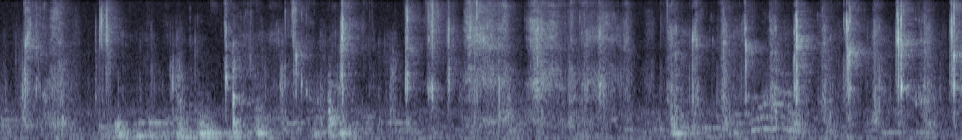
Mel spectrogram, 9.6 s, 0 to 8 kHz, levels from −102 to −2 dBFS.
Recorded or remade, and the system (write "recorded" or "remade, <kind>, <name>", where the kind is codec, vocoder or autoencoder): recorded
